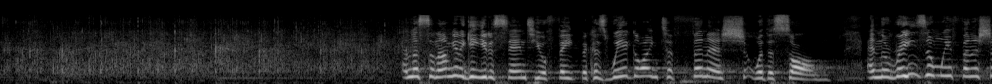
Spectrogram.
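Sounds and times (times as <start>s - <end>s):
audience clapping: 0.0s - 4.6s
speech: 4.0s - 9.9s.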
